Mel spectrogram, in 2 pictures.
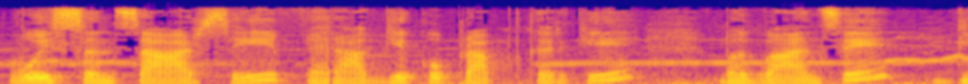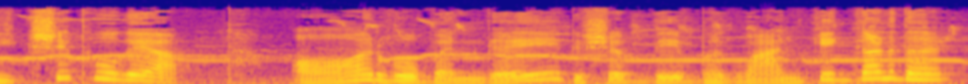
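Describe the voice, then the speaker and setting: An Indian woman narrates a moral tale for children, her pitch swinging in a lively way. She takes her time and explains things simply as she goes. Music plays clearly behind her voice. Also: takes it slowly. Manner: explanatory, asks the listeners questions and glosses terms. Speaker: storyteller for children. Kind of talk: animated moral storytelling for children.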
